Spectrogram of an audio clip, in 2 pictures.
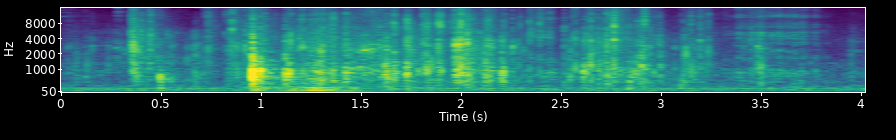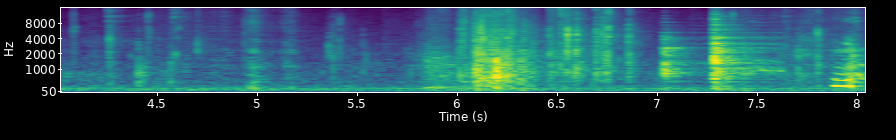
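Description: Someone unwrapping Popmart blind box packaging: irregular crinkling and crumpling of wrapping with sharper tearing bursts, close up, with some background voice.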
